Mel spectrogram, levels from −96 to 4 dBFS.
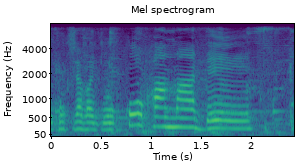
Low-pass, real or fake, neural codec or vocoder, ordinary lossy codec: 7.2 kHz; fake; codec, 44.1 kHz, 3.4 kbps, Pupu-Codec; none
